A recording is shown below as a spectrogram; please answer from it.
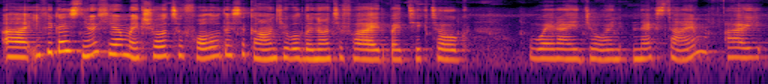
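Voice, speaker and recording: A woman's voice: a little high, unhurried. A woman, chatting on a live stream as a tarot reader, rambling with many fillers and restarts. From Ukraine. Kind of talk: live-stream chat with viewers.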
